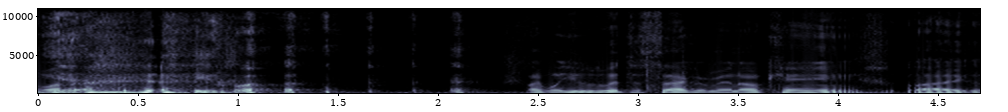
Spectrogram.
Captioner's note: laughing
